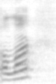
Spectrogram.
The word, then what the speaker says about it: الله: If you have a fatha sound or a kasra sound before the word Allah, the letter lam in the word Allah is pronounced heavily with an A sound.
